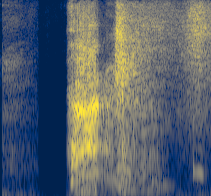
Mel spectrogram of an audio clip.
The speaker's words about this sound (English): Just gotta sneeze. Hold on.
